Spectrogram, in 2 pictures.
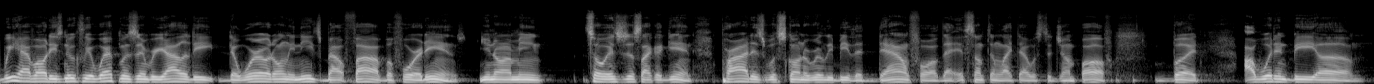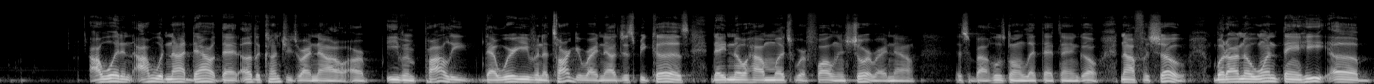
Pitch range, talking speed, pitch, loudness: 95-125 Hz, 225 wpm, 110 Hz, -18 LUFS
